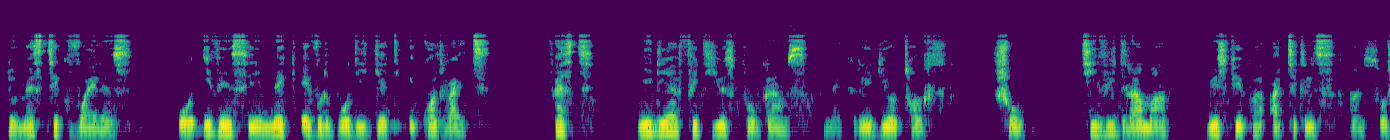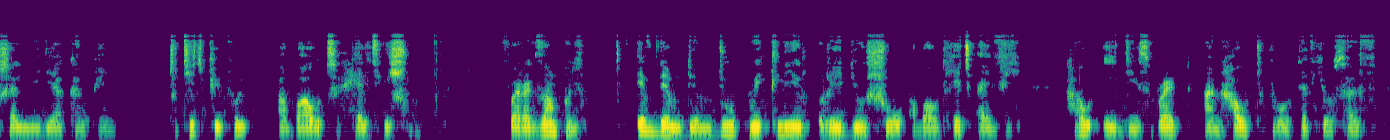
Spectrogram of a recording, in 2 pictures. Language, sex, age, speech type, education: Nigerian Pidgin, male, 15-29, spontaneous, tertiary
